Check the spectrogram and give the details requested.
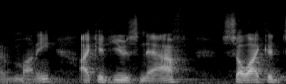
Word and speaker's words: Naf: the word Naf well Naf isn't a real word but Naf n a f when you say it fast and you pronounce that it sounds like and a half so when you say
